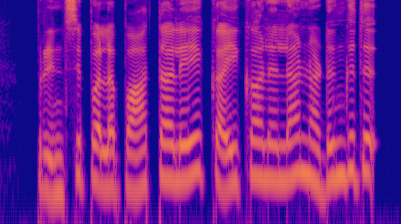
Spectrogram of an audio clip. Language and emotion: Tamil, fearful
